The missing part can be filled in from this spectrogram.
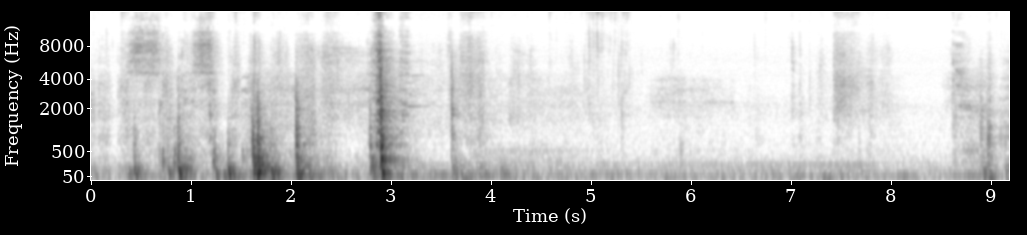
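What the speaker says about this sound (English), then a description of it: "I just take the chicken breast, lay it flat, use my hand to press it down on the board, and then I slice" A knife slicing a chicken breast thin on a board, several sharp close chopping and squishy cuts clustered early, then quieter faint handling, with a voice talking over parts of it.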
